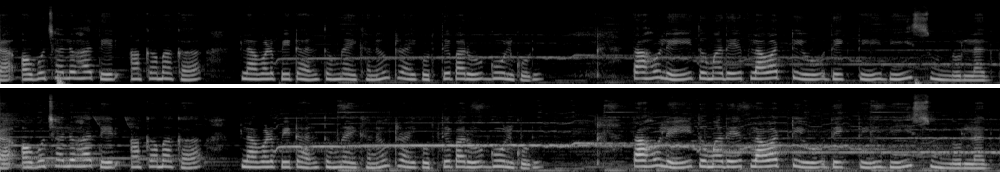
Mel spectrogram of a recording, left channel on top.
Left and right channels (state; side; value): quieter; left; 5.3 dB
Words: অগোছালো হাতের আঁকাবাঁকা ফ্লাওয়ার পেটাল তোমরা এখানেও ট্রাই করতে পারো গোল করে। তাহলে তোমাদের ফ্লাওয়ারটিও দেখতে বেশ সুন্দর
